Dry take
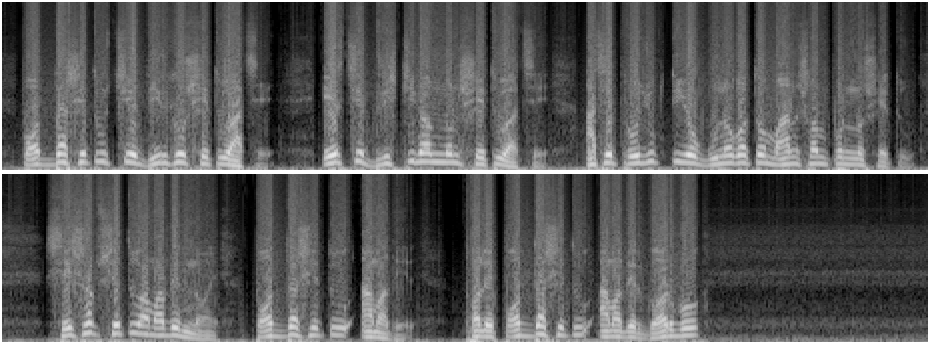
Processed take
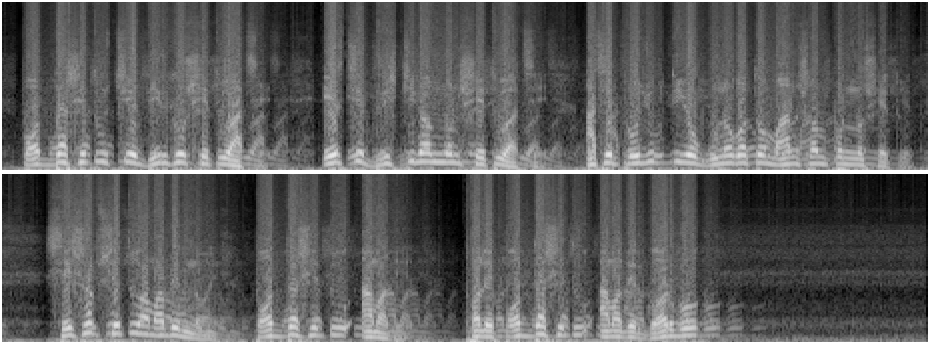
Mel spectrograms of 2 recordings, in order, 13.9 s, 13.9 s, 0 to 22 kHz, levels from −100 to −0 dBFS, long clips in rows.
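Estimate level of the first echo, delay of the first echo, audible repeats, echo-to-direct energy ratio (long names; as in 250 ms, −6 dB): −16.0 dB, 175 ms, 2, −15.5 dB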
